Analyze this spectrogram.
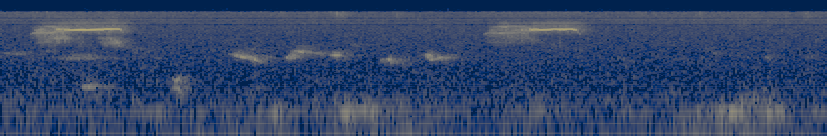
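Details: Young little owls, five owlets venturing out onto a balcony to explore: high thin hissing whistles near the top of the range, paired with lower short chirping squeaks, repeated twice about three seconds apart.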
